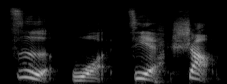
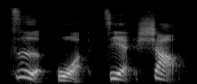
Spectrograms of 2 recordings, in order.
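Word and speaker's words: 自我介绍: It's 自我介绍. If you can see the right here about the pinyin, it will indicate how to pronounce these words in Chinese. 自我介绍，自我介绍 self-introduction, 自我介绍.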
